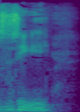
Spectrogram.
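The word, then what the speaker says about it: Xe: Hey, man, just pronounce it like Z. You know, like Q. – And it's X-E? – Capital X under lowercase e. But it says the parent company new name is pronounced like the letter Z.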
